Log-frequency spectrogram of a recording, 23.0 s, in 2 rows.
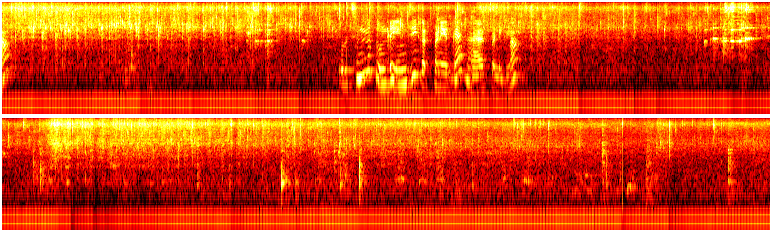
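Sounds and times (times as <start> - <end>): garlic sizzling in hot oil: 0.0 - 23.0
steady low hum: 1.4 - 23.0
wooden spatula scraping pan: 12.0 - 20.7.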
